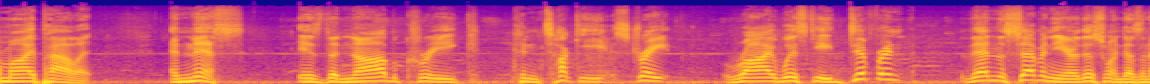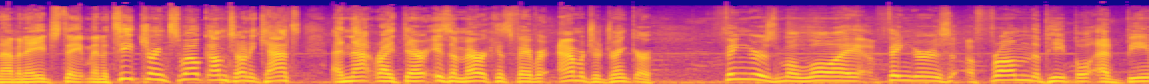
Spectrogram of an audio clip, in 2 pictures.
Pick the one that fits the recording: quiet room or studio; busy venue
busy venue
